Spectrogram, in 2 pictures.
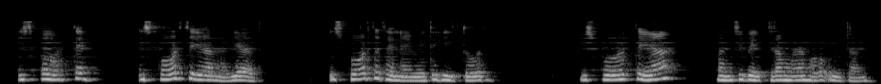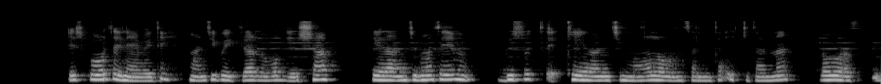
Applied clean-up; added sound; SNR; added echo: neural mask model DeepFilterNet 3.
